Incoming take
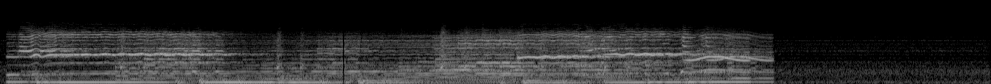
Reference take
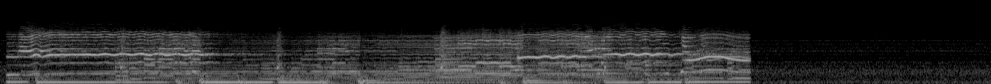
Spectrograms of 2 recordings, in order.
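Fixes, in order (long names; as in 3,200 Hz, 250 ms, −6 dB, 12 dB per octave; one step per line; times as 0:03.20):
repair the gap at 0:03.43, 11 ms
echo removal 233 ms −5 dB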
